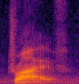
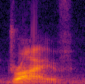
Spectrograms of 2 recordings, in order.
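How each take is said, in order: No difference in how they are said.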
